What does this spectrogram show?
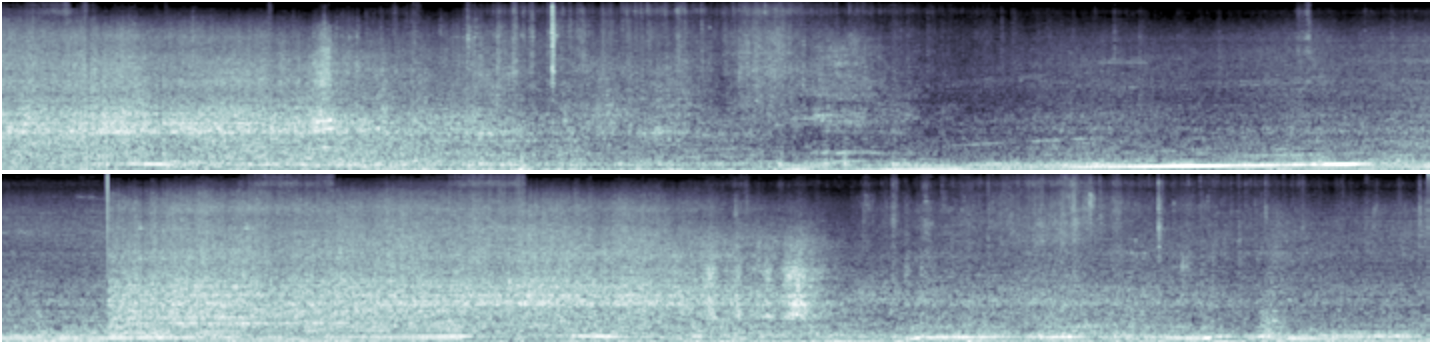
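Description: Ford Mustang engine heard from inside the cabin at track pace, its note rising and falling with the throttle through the corners, with one long climb in pitch a little before the middle. Steady wind and road noise run underneath.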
